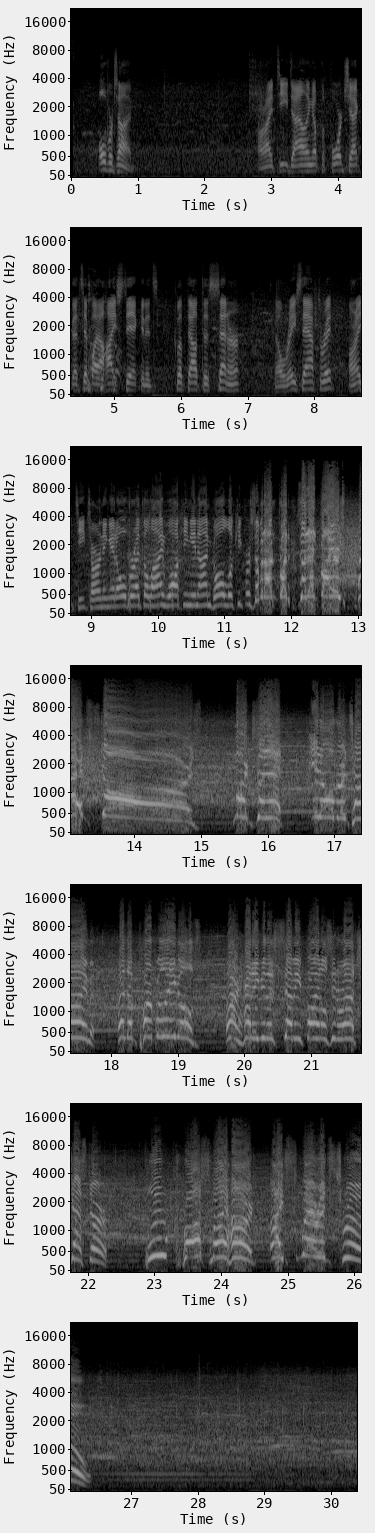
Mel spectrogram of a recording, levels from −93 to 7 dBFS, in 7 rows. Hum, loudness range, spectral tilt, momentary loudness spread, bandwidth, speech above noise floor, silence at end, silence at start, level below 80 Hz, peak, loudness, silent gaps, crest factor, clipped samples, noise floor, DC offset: none; 15 LU; -1.5 dB/octave; 18 LU; 16 kHz; 33 dB; 0 s; 0.4 s; -78 dBFS; -28 dBFS; -37 LUFS; none; 12 dB; under 0.1%; -70 dBFS; under 0.1%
